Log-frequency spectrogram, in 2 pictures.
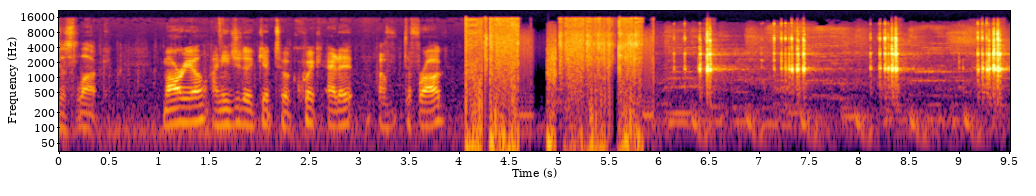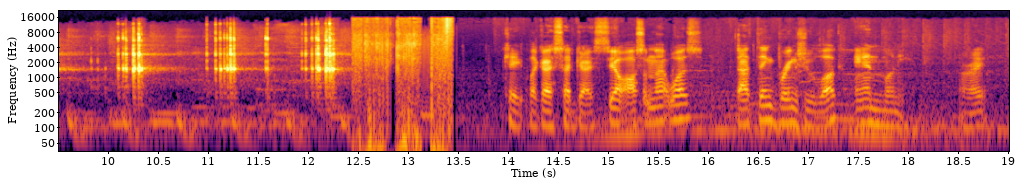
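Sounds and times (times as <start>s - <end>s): wooden frog guiro croaks: 6.2s - 12.5s.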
